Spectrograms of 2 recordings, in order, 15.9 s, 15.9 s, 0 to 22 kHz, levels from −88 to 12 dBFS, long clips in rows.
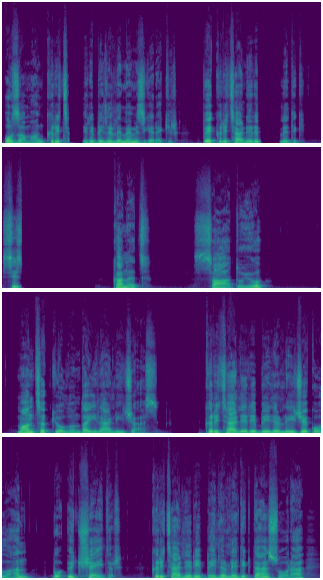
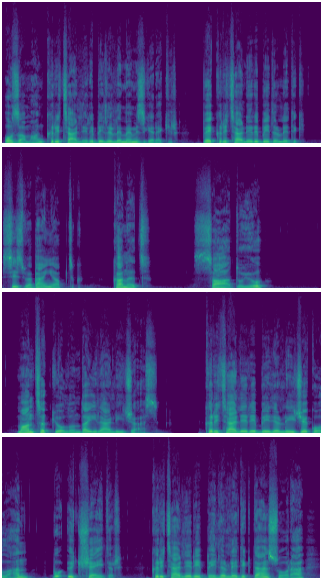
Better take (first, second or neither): second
